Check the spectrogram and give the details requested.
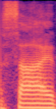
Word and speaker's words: Scythe: Scythe is the English pronunciation. The British, it's more a soft th. Yes. Scythe. Oh, yes. So, sithe or scythe.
